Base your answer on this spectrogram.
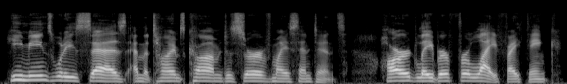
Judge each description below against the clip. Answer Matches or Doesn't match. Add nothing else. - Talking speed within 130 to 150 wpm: Doesn't match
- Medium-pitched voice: Matches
